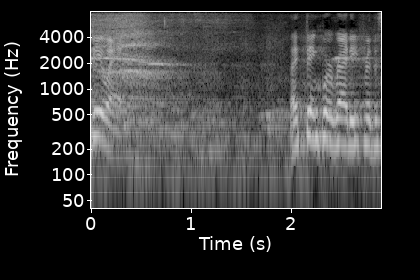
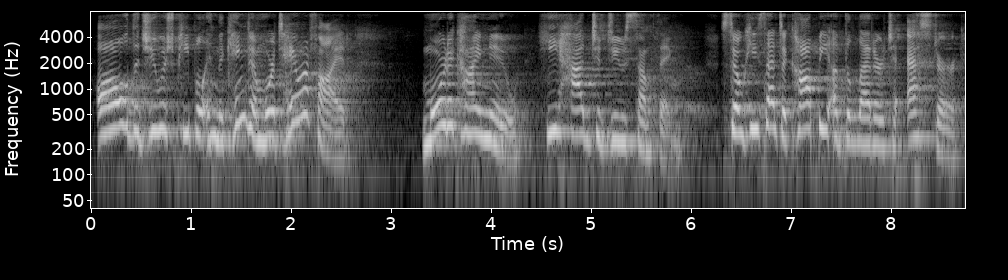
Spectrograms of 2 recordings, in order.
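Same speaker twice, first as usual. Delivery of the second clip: epic fantasy narrator. A narrator's reading. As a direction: tell it like an old legend. Reads the Purim story aloud.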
